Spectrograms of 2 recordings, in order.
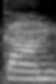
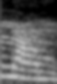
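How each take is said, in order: First: The word begins with a k sound. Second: The word begins with an l sound. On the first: The speaker calls it right. "काम की जगह" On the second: The speaker calls it wrong. "लाम बोल देता है"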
